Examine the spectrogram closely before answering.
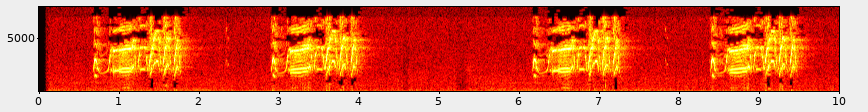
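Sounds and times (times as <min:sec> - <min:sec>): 
tropical kingbird calling with twittering notes: 0:00.7 - 0:04.2, 0:06.2 - 0:09.6.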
